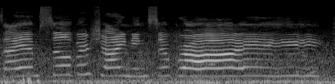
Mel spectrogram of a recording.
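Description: Very slowly, a woman speaks in a put-on character voice pitched extremely high. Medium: voice reel.

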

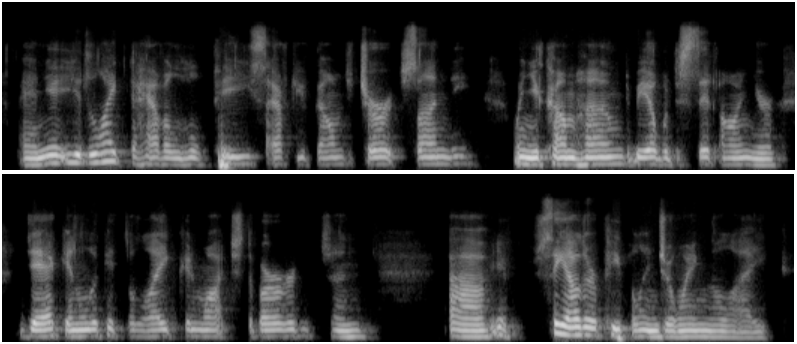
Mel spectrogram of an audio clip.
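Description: A woman with a very deep, low pitch and a dark, mellow tone speaks at a moderate pace, her intonation fairly even but her loudness swinging widely. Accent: North Carolina. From North Carolina (Salisbury, Rowan County). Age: 70s. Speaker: public commenter at county meeting. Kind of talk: public comment at a government meeting. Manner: hesitant, with many fillers.

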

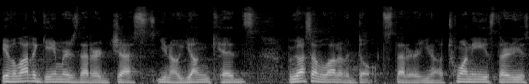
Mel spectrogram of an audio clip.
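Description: Over light background noise, a man with a fairly low pitch and fairly even intonation speaks at a very fast pace. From Oklahoma (Yukon). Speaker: tech startup co-founder. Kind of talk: interview monologue. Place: office.

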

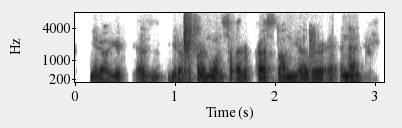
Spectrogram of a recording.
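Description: A man talks at a medium pitch, with a quiet background behind him. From Sudanese diaspora, grew up abroad. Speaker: panelist. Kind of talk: online panel discussion. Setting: video call. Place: home room. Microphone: video call.

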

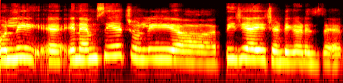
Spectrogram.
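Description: Over a quiet background, a woman talks at a fairly slow pace with fairly even intonation, in a dry sound with no echo. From India, Mathura, Uttar Pradesh; Uttar Pradesh. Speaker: surgeon, exam topper; interviewee. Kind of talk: interview. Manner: halting. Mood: pleased, smiling. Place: home room.

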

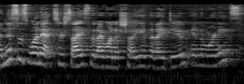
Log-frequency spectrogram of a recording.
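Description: The room gives off an audible echo. The voice belongs to a woman. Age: 50s. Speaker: vlogger. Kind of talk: product demo and exercise tip. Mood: upbeat, encouraging. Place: home room. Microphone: webcam.

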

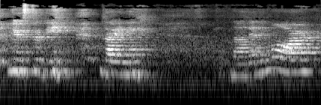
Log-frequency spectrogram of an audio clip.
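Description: A woman speaks with fairly even intonation and light background noise. Strong room echo surrounds her voice. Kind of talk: casual vlog chat. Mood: wistful, relaxed. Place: empty room. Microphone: camera far.

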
